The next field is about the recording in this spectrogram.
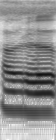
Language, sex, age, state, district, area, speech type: Hindi, male, 18-30, Uttar Pradesh, Pratapgarh, rural, spontaneous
